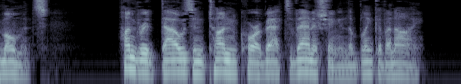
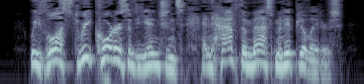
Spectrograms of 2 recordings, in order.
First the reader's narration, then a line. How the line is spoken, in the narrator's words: his engineer barked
